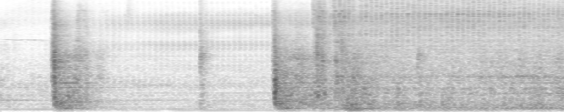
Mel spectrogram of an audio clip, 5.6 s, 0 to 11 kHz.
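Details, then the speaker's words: 1956 Land Rover Series 1 109 started after gasket and bolts refitted: hissing, puffing exhaust leak at the flange joint, a gap in the gasket shown by paper test; later fixed with muffler cement. "So you can hear the hissing for sure. And then look at that. Nothing there. So it should not obviously be doing that. So you can see that there's quite a bit of a leak without question."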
